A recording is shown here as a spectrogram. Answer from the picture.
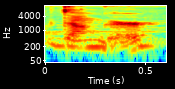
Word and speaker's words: Danger: Oh, before that, this book is about Rico Dunger, spelled danger, but pronounced Dunger.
